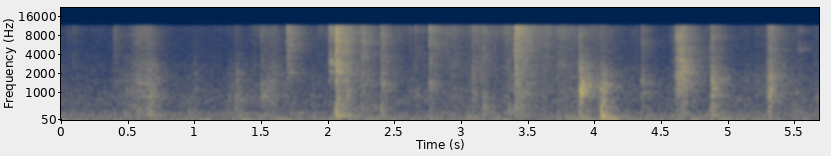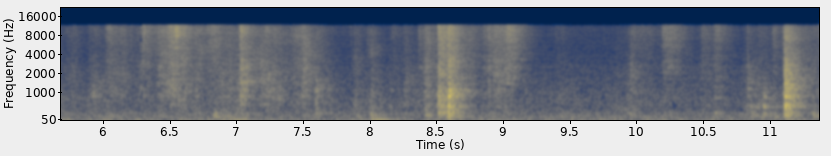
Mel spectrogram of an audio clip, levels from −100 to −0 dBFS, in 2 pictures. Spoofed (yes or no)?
no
